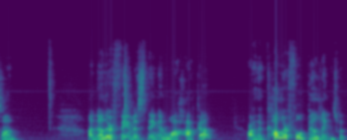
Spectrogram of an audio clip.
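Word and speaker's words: Oaxaca: another state in Mexico and its name is Waka kind of a tricky word to pronounce Waka Waka is at the bottom of the country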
